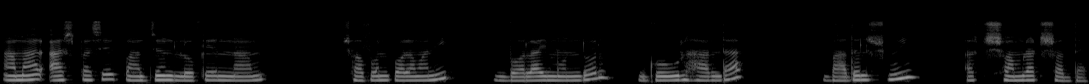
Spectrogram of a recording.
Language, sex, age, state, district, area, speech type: Bengali, female, 30-45, West Bengal, South 24 Parganas, rural, spontaneous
